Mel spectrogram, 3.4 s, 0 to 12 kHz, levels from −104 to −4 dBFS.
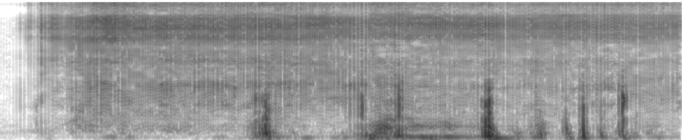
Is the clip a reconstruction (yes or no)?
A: yes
